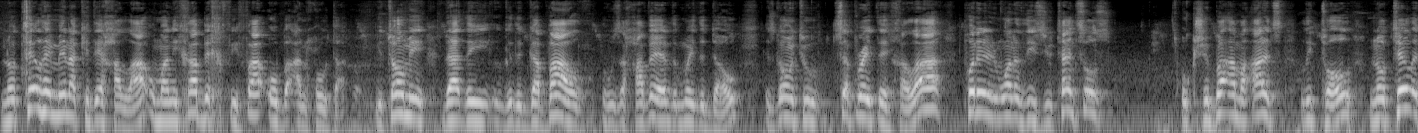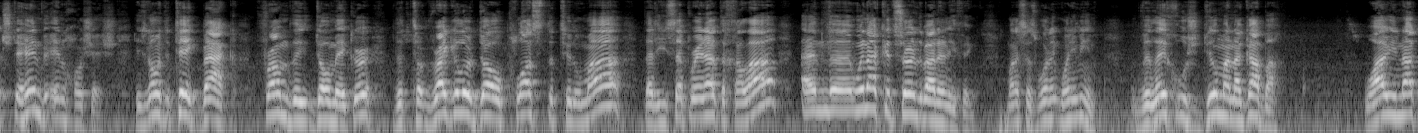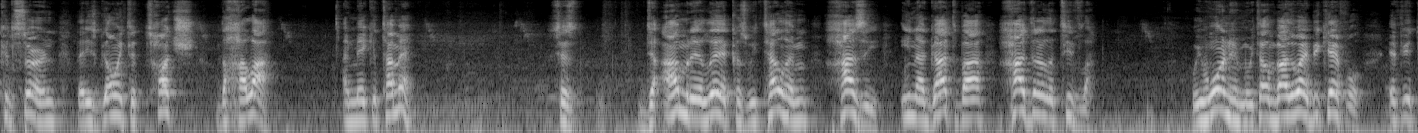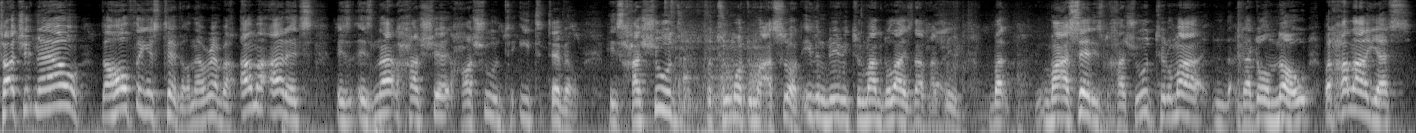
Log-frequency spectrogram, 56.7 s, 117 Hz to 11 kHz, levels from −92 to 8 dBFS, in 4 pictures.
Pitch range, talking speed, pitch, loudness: 160-220 Hz, 150 wpm, 180 Hz, -18 LUFS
